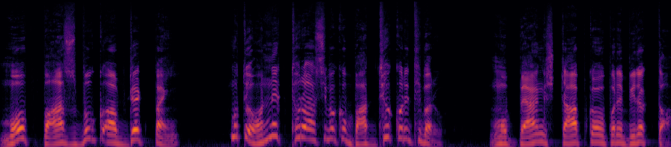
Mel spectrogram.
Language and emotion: Odia, angry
